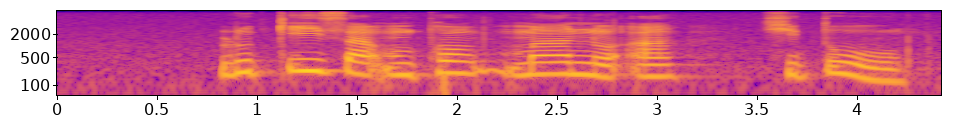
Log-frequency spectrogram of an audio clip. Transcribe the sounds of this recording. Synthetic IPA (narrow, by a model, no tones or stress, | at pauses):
lukʼisam̩pʰɔmanɔʔa | t͡ʃʰitʼuːɔ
